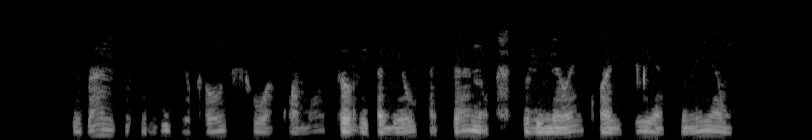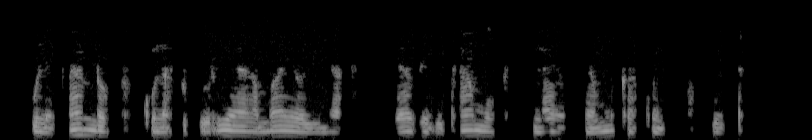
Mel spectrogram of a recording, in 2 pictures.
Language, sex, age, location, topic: Swahili, male, 25-35, Mombasa, agriculture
